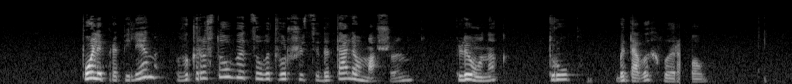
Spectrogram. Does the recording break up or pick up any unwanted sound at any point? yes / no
yes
